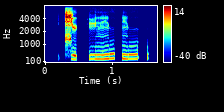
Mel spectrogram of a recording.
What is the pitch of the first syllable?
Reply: low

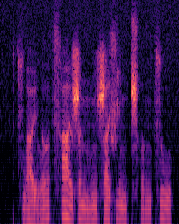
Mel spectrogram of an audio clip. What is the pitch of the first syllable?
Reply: low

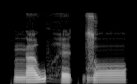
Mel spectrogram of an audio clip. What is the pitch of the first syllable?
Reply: rising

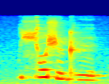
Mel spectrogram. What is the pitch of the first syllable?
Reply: high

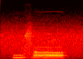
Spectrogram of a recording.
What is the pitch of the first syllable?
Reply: high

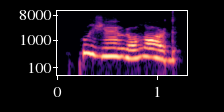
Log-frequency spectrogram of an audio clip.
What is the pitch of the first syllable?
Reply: falling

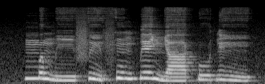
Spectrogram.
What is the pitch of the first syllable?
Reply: high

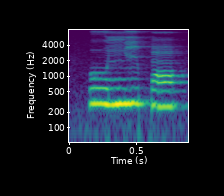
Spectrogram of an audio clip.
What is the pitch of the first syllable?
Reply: high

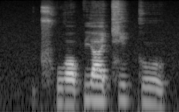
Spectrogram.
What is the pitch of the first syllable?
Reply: rising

